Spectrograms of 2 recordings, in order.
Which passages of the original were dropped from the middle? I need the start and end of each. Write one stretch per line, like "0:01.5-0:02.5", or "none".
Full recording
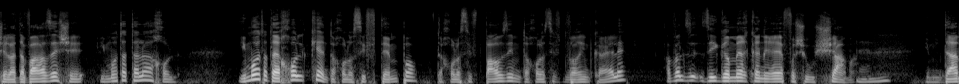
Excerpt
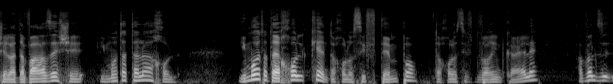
0:04.3-0:05.2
